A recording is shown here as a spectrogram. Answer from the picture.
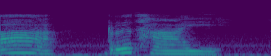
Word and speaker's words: ฤทัย: ฤดู อ่าน ว่า ฤดู ฤทัย อ่าน ว่า ฤทัย พฤกษา อ่าน ว่า พฤกษา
